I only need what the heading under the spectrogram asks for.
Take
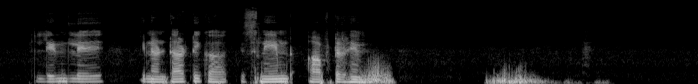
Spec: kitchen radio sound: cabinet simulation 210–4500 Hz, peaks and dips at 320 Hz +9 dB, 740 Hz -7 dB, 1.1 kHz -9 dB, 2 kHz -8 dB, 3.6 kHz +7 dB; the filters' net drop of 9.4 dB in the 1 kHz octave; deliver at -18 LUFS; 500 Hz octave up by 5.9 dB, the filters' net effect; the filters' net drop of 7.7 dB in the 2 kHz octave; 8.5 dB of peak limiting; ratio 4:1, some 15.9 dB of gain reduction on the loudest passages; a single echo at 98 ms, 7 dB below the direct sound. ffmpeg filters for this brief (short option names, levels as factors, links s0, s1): -af "equalizer=f=500:t=o:g=8,equalizer=f=1000:t=o:g=-6,equalizer=f=2000:t=o:g=-3.5,acompressor=threshold=0.02:ratio=4,alimiter=level_in=1.58:limit=0.0631:level=0:latency=1,volume=0.631,highpass=210,equalizer=f=320:t=q:w=4:g=9,equalizer=f=740:t=q:w=4:g=-7,equalizer=f=1100:t=q:w=4:g=-9,equalizer=f=2000:t=q:w=4:g=-8,equalizer=f=3600:t=q:w=4:g=7,lowpass=f=4500:w=0.5412,lowpass=f=4500:w=1.3066,aecho=1:1:98:0.447,volume=12.6"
